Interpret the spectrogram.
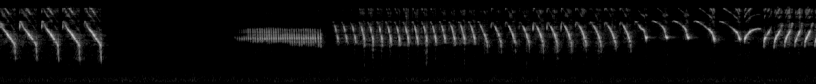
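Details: Canary song played to start a quiet canary singing: descending chirps, a pause, a short buzzy trill, then a long fast roll of repeated high notes with looping whistles near the end.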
